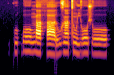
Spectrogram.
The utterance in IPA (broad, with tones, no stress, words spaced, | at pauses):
kʷə˨ɓoː˧ŋa˨ haː˨ɾu˧ɣã˦ tũ˧joː˦ʃoː˧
